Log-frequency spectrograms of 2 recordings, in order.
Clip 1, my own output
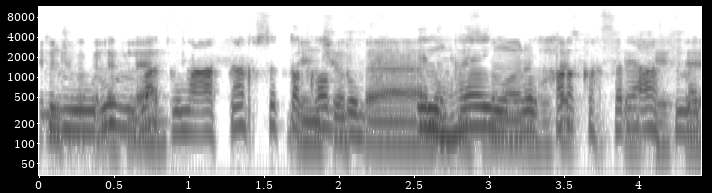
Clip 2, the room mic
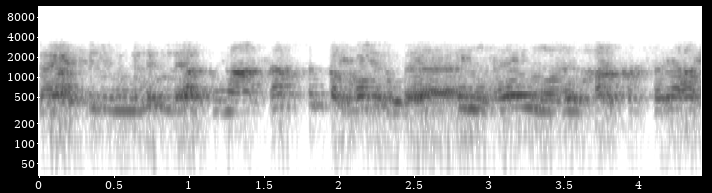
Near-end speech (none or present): none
